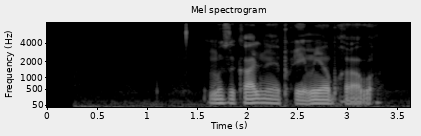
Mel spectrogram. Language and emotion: Russian, neutral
